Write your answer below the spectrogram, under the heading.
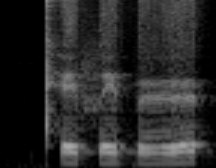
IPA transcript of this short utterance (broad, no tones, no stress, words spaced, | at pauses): tʰefepø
